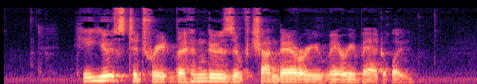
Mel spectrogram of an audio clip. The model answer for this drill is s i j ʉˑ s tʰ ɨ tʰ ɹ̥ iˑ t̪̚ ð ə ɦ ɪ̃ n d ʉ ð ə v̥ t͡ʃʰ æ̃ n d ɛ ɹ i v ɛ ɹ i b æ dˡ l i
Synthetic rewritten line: h i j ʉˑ s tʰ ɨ tʰ ɹ̥ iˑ t̪̚ ð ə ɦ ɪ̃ n d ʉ z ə v̥ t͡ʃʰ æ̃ n d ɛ ɹ i v ɛ ɹ i b æ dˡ l i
